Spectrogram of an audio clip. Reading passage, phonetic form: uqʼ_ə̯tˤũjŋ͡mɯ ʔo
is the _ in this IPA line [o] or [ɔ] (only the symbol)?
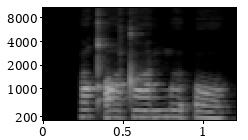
ɔ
